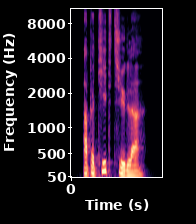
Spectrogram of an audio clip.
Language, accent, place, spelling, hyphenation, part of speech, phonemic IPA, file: German, Germany, Berlin, Appetitzügler, Ap‧pe‧tit‧züg‧ler, noun, /apeˈtiːtˌt͡syːɡlɐ/, De-Appetitzügler.ogg
- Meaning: appetite suppressant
